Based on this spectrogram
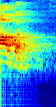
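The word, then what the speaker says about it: hour: का प्रयोग करते हैं, क्योंकि एच आ रहा है, एच साइलेंट है यहाँ पर, लेकिन जब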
